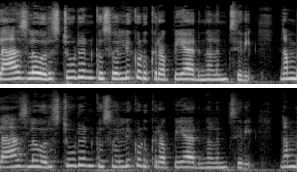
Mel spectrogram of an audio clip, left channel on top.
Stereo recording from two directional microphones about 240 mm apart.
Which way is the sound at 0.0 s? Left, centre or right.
Left.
